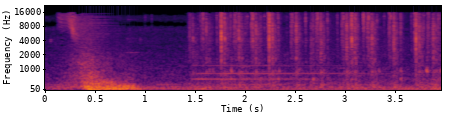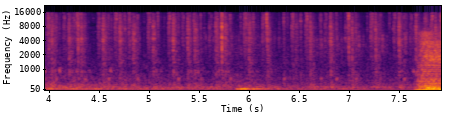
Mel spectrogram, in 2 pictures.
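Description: Trailer-style sound effects: a falling whoosh, then rapid typewriter-key clicking with faint held tones behind it, and a loud low impact hit near the end, which is the loudest sound.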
